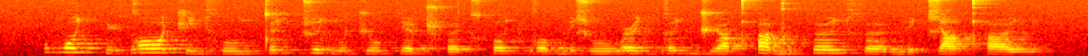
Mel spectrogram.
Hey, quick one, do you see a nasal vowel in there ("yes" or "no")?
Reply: no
